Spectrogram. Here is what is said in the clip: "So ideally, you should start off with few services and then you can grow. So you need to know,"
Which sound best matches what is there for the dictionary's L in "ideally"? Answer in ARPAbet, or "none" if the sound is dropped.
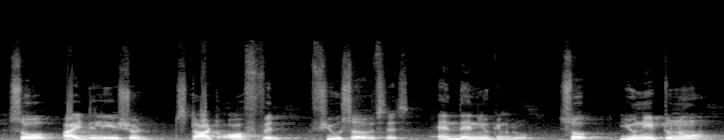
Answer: none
